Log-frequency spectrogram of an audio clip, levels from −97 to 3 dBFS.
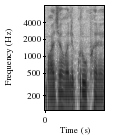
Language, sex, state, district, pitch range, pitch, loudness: Chhattisgarhi, male, Chhattisgarh, Sukma, 105-110 Hz, 105 Hz, -16 LUFS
